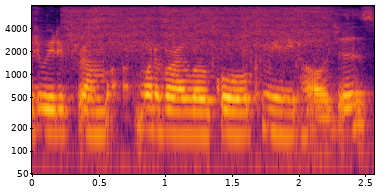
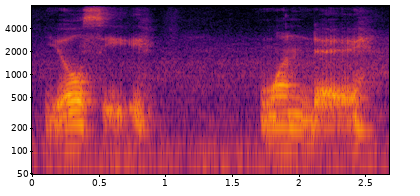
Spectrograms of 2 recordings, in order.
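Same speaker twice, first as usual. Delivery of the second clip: teasing whisper; 9 semitones lower, 7 dB quieter, much slower than usual. Real, not acted. Teasing viewers about bedroom reveal.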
